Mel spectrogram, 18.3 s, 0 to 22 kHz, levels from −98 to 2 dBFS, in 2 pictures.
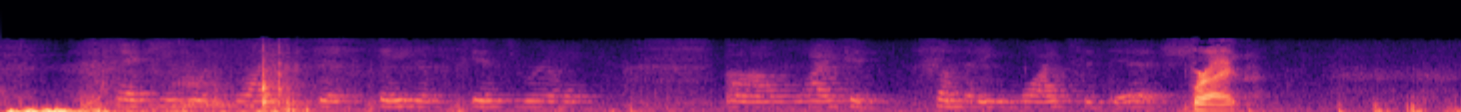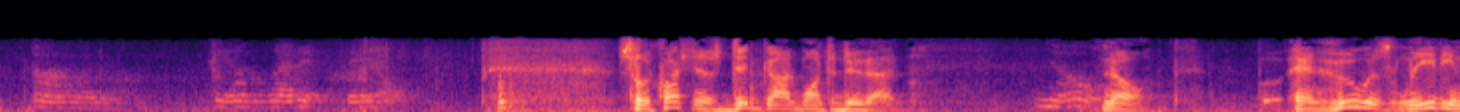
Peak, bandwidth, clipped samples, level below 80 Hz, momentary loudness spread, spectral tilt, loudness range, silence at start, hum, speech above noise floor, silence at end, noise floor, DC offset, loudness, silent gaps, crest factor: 0 dBFS; 5.4 kHz; under 0.1%; -26 dBFS; 24 LU; -8.5 dB/octave; 18 LU; 0 s; none; 27 dB; 0 s; -48 dBFS; under 0.1%; -20 LUFS; none; 22 dB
